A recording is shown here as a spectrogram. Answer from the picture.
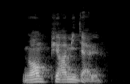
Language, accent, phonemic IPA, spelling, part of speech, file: French, France, /vɑ̃t pi.ʁa.mi.dal/, vente pyramidale, noun, LL-Q150 (fra)-vente pyramidale.wav
- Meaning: pyramid scheme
